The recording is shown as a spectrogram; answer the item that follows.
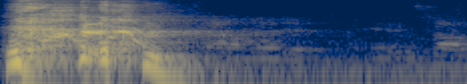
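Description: A man's short, loud laugh right at the microphone, lasting about a second and falling in pitch as it dies away.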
